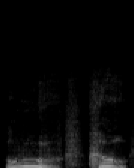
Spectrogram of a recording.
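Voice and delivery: high, drawn-out, eager curiosity; keenly. Acted. Parvati wanting to know Hermione's partner, keenly. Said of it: "she said keenly".

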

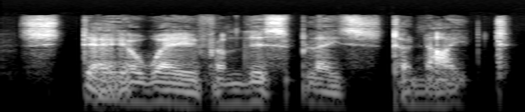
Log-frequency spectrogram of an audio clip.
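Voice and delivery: low, slow, soft croak. A narrator's reading. Harry warning Peeves off, low croak. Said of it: "croaked Harry".

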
